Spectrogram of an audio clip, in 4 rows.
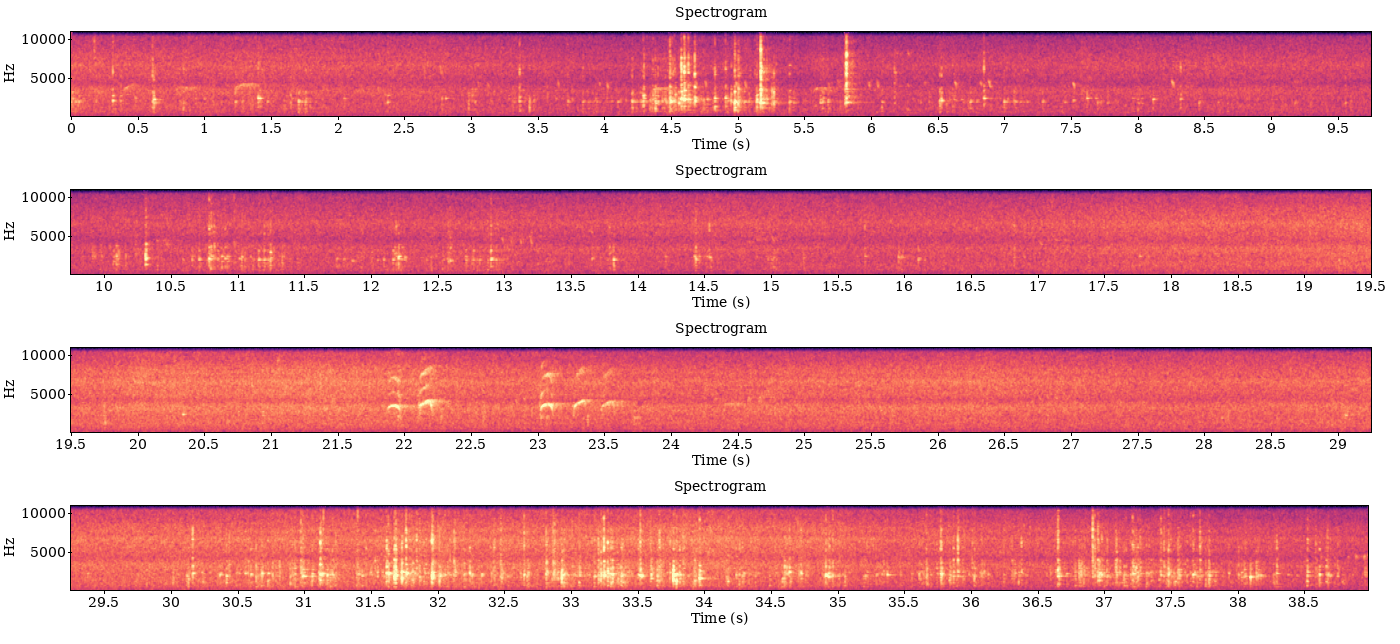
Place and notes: Takano Shrine, Rittō-shi, Shiga-ken, Japan - Takano Shrine on a Windy December Day
At Takano Shrine in Ritto City, Shiga Prefecture, Japan, we can hear wind blowing through high trees in the sacred grove; noisy aircraft, traffic, and other human sounds; several species of birds; and the clatter of wooden prayer tablets that hang near the main sanctuary.
12 December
